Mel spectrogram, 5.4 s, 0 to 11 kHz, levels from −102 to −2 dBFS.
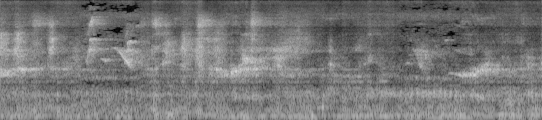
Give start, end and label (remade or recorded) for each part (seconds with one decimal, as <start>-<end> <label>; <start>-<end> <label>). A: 0.0-0.8 remade; 0.8-1.4 recorded; 1.4-4.0 remade; 4.0-4.6 recorded; 4.6-5.4 remade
